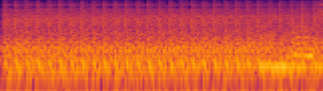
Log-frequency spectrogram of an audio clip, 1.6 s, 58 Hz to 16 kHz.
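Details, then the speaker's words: Deep TMS helmet treatment for depression on a volunteer demo subject, not a real patient: loud, rapid, steady clicking buzz of a magnetic stimulation pulse train, followed by a 20-second break and a warning before the next round. "what it will sound like so that's the noise that comes right and there is a 202nd break then the machine gives you a warning that the next round is coming"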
